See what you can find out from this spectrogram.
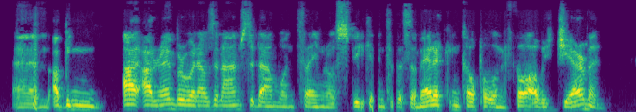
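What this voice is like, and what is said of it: Scottish accent. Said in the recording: “if you couldn't tell by his accent ... I'm Scottish”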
